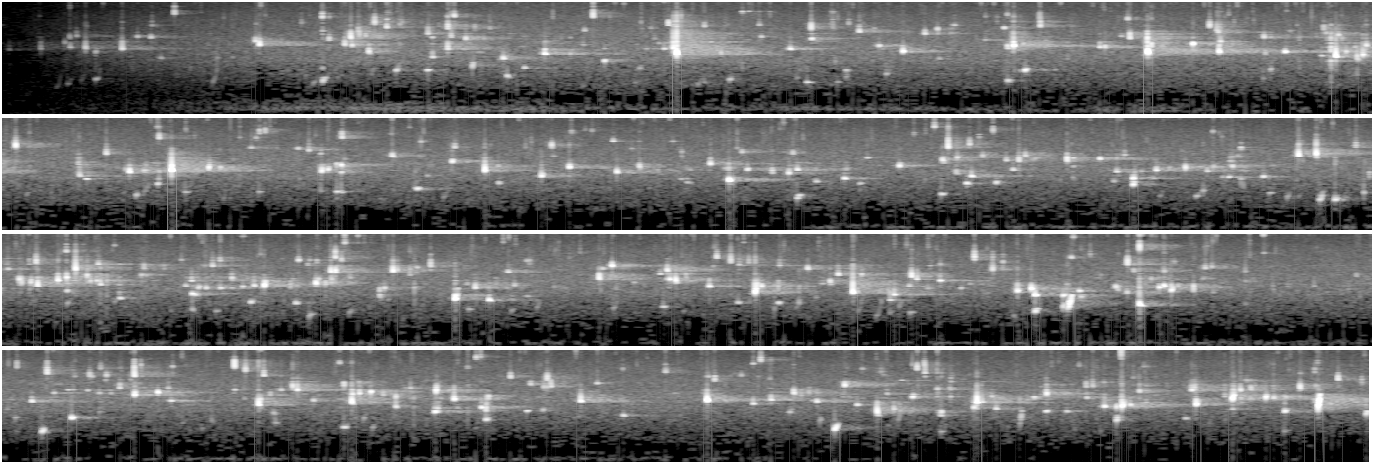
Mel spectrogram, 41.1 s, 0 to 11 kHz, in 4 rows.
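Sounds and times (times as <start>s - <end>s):
water: 0.3s - 41.0s.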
